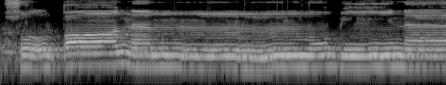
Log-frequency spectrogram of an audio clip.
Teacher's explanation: sultanan tanwin ketemu mim idgham bi gunnah. Dibaca gunnah di situ.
